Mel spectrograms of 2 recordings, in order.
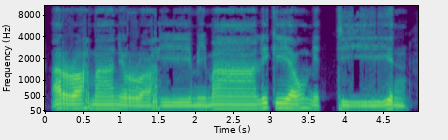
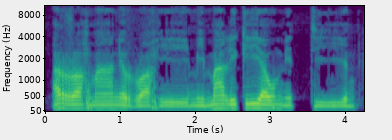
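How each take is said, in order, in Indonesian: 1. Vokal pertama pada maliki panjang. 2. Vokal pertama pada maliki pendek. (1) "maliki pada surat Al-Fatihah dibaca panjang" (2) "mim maliki dibaca pendek. Ini ma pendek"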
